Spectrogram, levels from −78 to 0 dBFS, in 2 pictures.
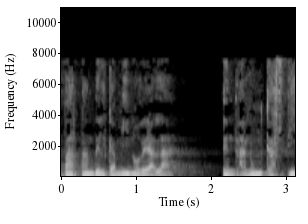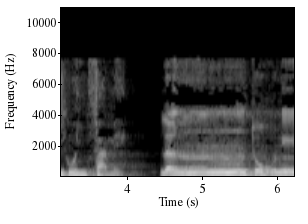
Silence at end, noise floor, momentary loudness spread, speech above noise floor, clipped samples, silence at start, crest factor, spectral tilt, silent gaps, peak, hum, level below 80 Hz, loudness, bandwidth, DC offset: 0 s; -55 dBFS; 12 LU; 34 dB; under 0.1%; 0 s; 16 dB; -6.5 dB/octave; none; -6 dBFS; none; -56 dBFS; -22 LUFS; 8 kHz; under 0.1%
